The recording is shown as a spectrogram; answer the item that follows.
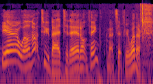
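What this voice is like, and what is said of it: Texan accent. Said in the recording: “Is that a Texan accent? ... It is a Texan accent.”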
